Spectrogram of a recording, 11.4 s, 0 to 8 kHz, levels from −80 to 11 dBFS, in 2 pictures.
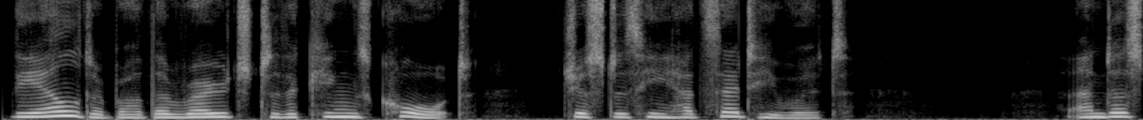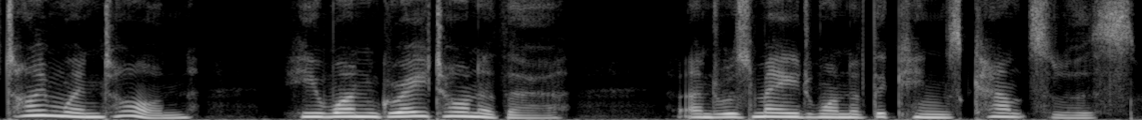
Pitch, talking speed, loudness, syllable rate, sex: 225 Hz, 175 wpm, -16 LUFS, 4.5 syllables/s, female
